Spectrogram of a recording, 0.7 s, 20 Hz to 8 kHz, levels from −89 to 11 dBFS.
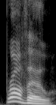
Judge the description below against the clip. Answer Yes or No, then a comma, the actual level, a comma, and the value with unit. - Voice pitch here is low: No, high, 205 Hz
